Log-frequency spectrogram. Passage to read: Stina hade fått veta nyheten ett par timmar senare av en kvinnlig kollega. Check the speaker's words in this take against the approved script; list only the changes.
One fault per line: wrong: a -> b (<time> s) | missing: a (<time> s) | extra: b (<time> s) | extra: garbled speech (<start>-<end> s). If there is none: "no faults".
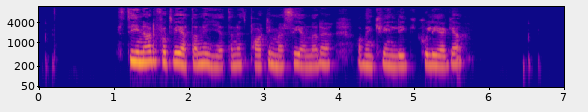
no faults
